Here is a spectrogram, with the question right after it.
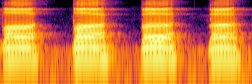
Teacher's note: huruf tho tebal ya karena dia memiliki sifat apa istilla dengan itidbaq ya istilla dengan itbaq sehingga suara atau bunyi hurufnya tebal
